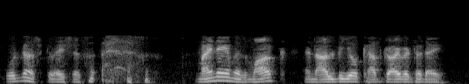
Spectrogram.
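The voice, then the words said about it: Put-on Indian accent. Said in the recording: “I can do a deeper Indian accent very well”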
